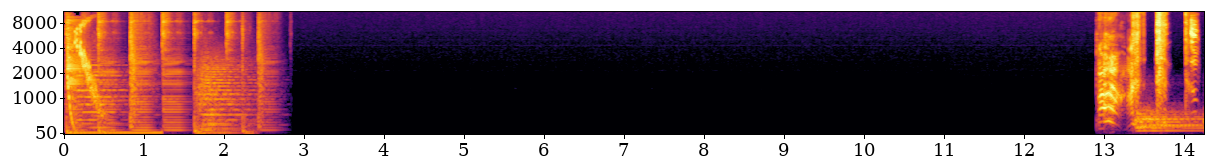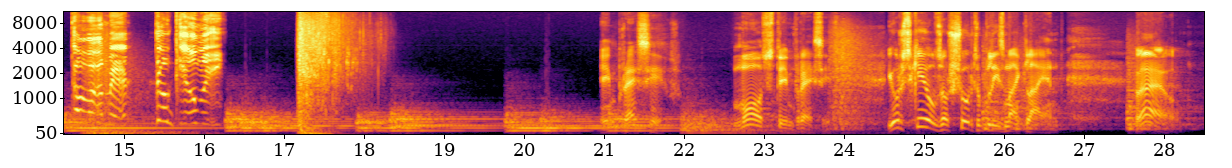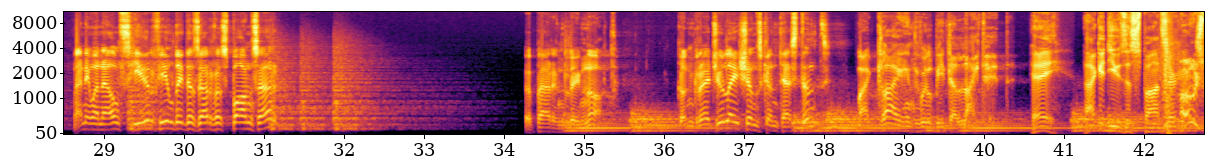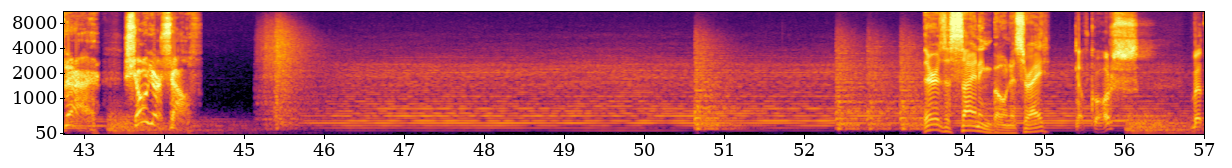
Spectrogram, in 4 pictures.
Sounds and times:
Timpani: 0:13.4 - 0:19.1, 0:27.5 - 0:28.4, 0:29.2 - 0:33.3, 0:37.6 - 0:46.8, 0:50.1 - 0:57.0.

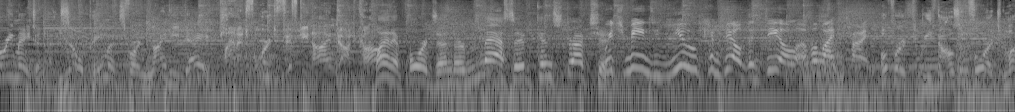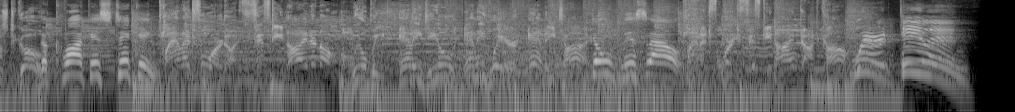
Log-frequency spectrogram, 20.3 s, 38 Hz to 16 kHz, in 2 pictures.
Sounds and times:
Speech: 0:00.0 - 0:19.9
Music: 0:00.0 - 0:20.0.

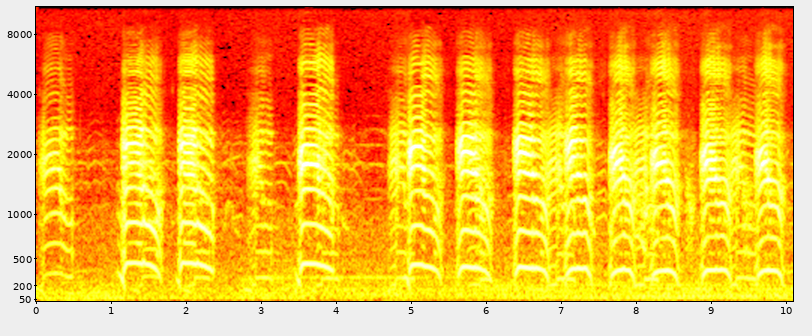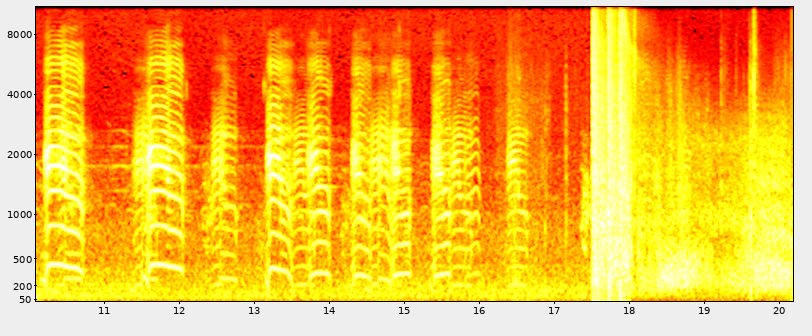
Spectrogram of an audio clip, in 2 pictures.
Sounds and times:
Honk: 0:04.7 - 0:10.8, 0:11.4 - 0:16.6
Gunshot, gunfire: 0:17.5 - 0:20.1.

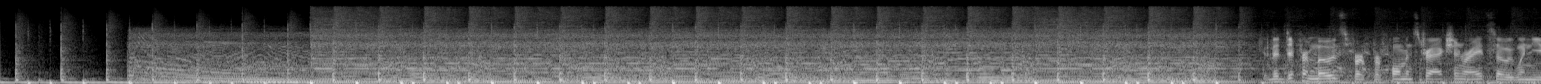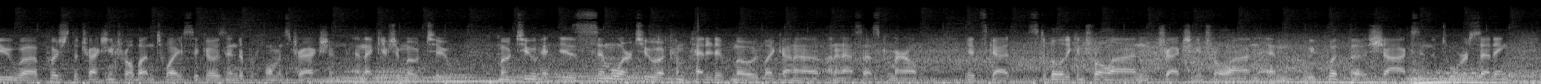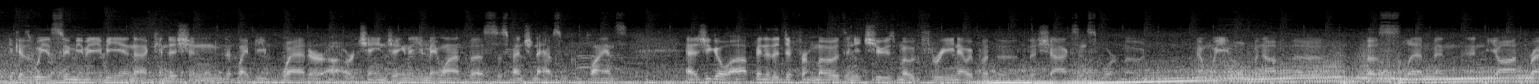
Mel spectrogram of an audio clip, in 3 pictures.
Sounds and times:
Speech: 0:12.6 - 0:46.2.

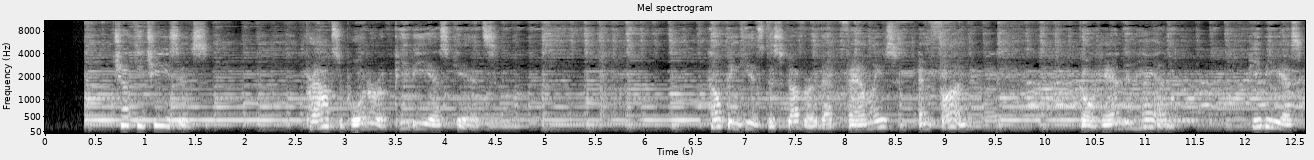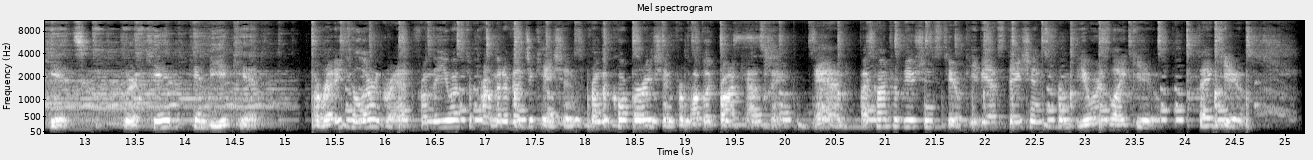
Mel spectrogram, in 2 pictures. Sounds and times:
Music: 0:00.4 - 0:25.1
Speech: 0:00.7 - 0:01.7, 0:02.6 - 0:04.6, 0:06.6 - 0:09.3, 0:10.4 - 0:11.3, 0:12.1 - 0:24.7.

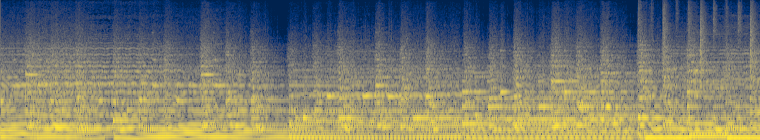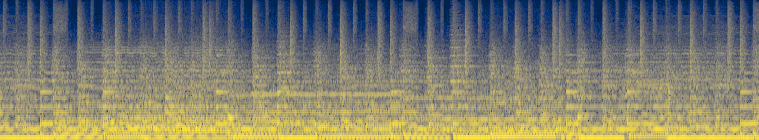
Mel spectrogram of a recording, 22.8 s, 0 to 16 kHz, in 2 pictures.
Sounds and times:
Music: 0:00.0 - 0:22.7.

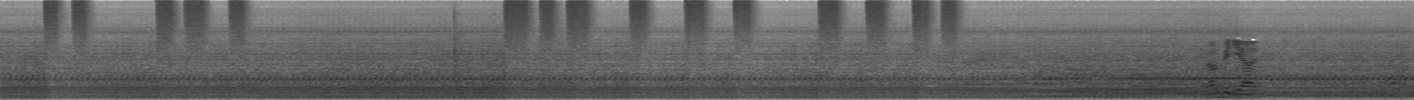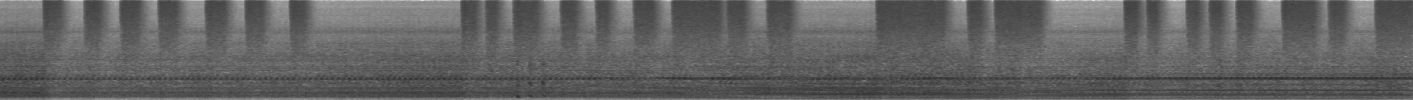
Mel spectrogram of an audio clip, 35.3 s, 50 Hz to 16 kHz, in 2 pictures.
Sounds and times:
Spray: 0:00.6 - 0:01.2, 0:02.0 - 0:03.2, 0:06.3 - 0:09.5, 0:10.2 - 0:12.0, 0:18.2 - 0:21.6, 0:23.4 - 0:27.6, 0:28.6 - 0:30.8, 0:31.8 - 0:35.3
Speech: 0:15.0 - 0:15.8.

